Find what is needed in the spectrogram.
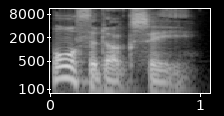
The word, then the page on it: orthodoxy: British English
